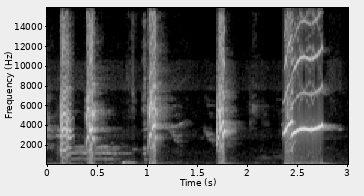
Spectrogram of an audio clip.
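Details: Oriental magpie-robin calling out for its rival with a series of four loud harsh scratchy notes, then a final bright whistled phrase that slides upward.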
